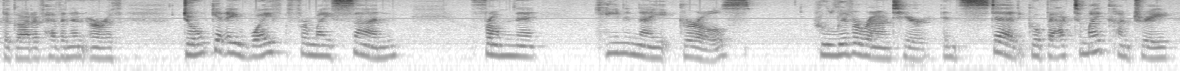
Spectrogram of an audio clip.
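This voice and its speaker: A woman reads scripture passages aloud at a calm, even pace. Her voice sits a little low for a woman. A faint hiss runs under the recording. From United States. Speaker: guest reader. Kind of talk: reading scripture aloud and chatting. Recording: faint background noise.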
